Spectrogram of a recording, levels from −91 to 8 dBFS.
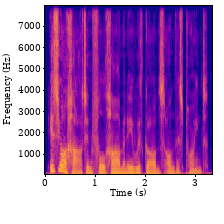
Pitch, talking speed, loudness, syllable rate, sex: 135 Hz, 195 wpm, -17 LUFS, 4.1 syllables/s, male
